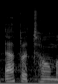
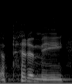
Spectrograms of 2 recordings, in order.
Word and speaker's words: epitome: But I also realized that some of you, English is not your first language, and so you actually, the right way to say that is the epitome of hyperbole, but the way that you spell it, we're sorry for our language.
